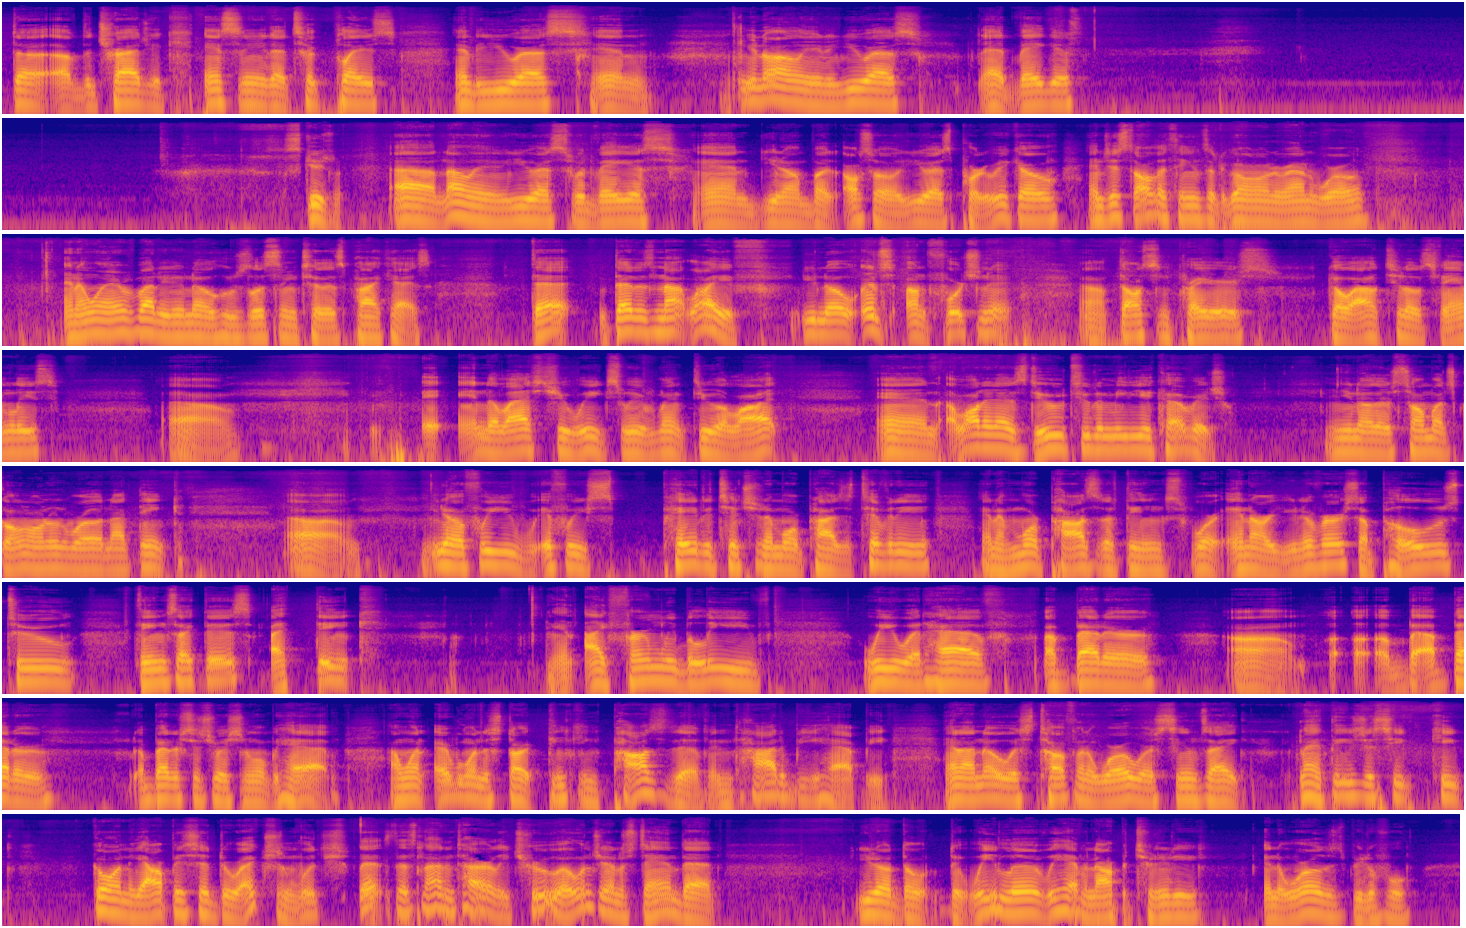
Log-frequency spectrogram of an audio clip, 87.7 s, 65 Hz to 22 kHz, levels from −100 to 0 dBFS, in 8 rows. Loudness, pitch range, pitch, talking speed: -19 LUFS, 100-120 Hz, 110 Hz, 155 wpm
